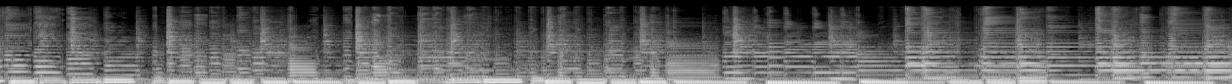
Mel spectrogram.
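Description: A twelve-string acoustic guitar picks a fast lead melody over a band with a deep bass line and drums.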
